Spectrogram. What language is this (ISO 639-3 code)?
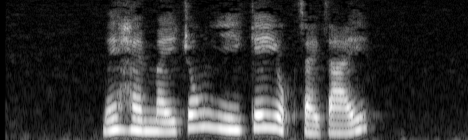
yue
